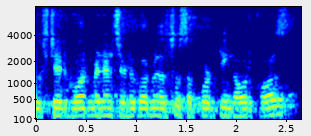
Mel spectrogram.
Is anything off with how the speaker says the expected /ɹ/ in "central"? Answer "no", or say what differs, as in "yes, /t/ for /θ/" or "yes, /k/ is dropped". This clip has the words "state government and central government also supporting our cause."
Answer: yes, /ɹ/ is dropped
